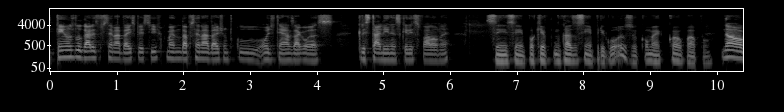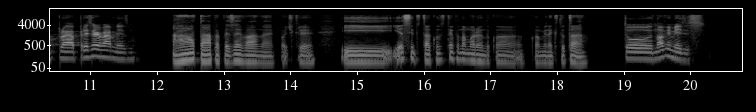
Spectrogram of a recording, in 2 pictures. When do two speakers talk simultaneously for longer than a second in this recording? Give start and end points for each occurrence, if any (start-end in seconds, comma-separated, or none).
none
